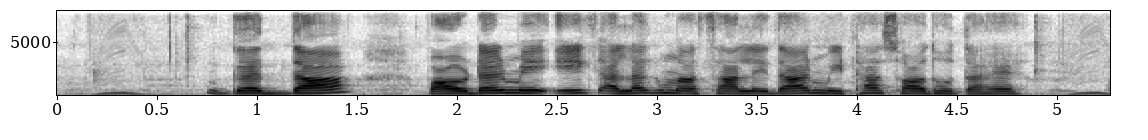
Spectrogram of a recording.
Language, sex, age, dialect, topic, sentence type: Hindi, female, 18-24, Garhwali, agriculture, statement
